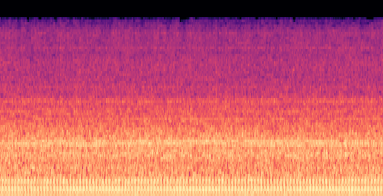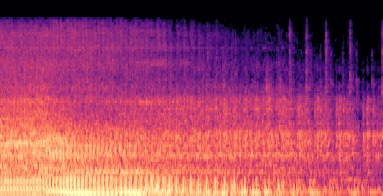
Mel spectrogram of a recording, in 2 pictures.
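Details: Used dual-fuel (propane or gas) generator after testing its start switch: small engine runs at a steady, even beat for about four seconds, then winds down smoothly; healthy, no misses or knocks.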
